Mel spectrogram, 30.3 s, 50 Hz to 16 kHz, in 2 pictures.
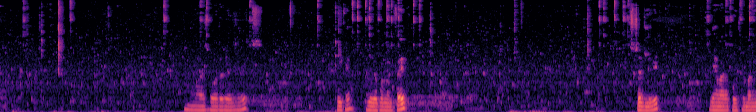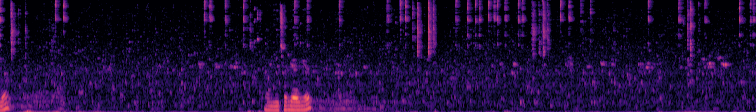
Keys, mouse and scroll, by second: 0.8 ctrl+z, 1.5 shift+right click, 4.0 alt+click, 6.8 q, 7.1 right click, 7.3 click, 7.6 right click, 7.9 click, 10.0 d, 11.4 ctrl+s, 12.0 click, 12.3 alt+right click, 12.6 alt+click, 14.8 alt+right click, 15.1 alt+click, 15.4 space, 16.2 alt+right click, 19.2 right click, 19.6 click, 19.7 click, 20.1 w, 21.1 click, 23.2 right click, 23.5 space, 24.3 alt+click, 24.9 alt+right click, 25.1 alt+click, 25.8 space, 26.4 alt+right click, 26.8 alt+middle click, 27.4 w, 28.1 click, 28.9 ctrl+z, 29.2 click.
